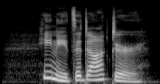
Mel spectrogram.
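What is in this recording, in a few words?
"he needs a doctor", English, female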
